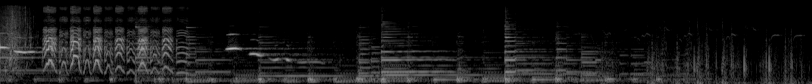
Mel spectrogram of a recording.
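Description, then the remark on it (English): A rubber duck toy for a bird bath squeaks repeatedly, starting with a rapid wobbling run of squeals and then breaking into a string of short, shrill squeaks and whistly peeps. No one speaks. “You want a rubber ducky in the bird bath too?”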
